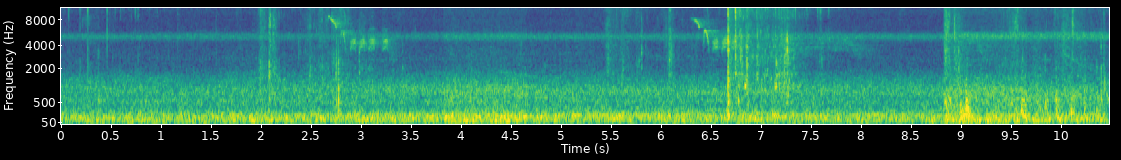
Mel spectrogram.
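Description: Bayou-side ambience: a steady high insect buzz over a low background rumble, with two short descending bird calls, one about three seconds in and one near seven seconds. A few brief clicks and knocks come from handling the line and bait.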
